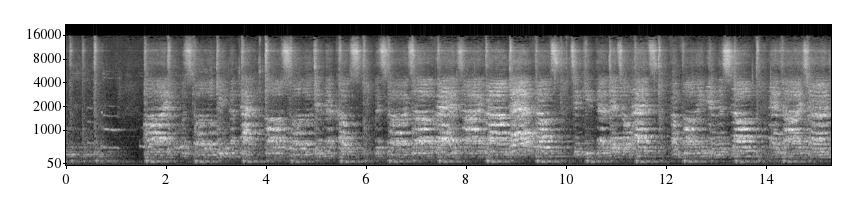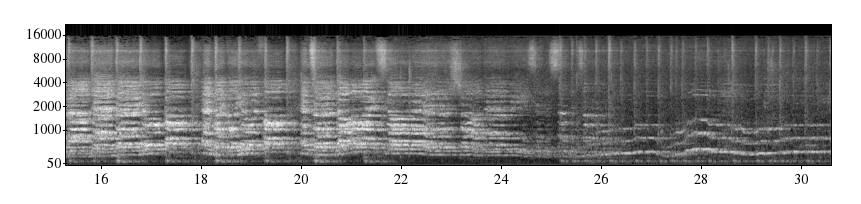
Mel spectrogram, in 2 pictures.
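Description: Girls' choir singing in several parts over a steady low cajon beat. The beat drops out a few seconds before the end, leaving the voices alone.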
